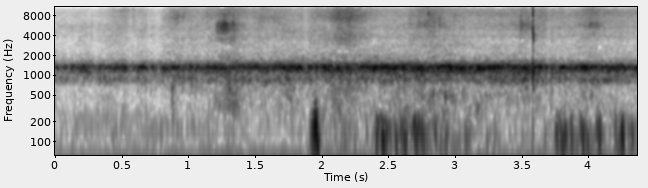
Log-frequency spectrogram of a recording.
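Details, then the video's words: Large emergence of 17-year cicadas flying around a rural home near Madison, a mating pair on the grass; one continuous buzzing drone at a fixed pitch fills the air, with faint rustling and a sharp click. "17-Year Cicadas, a lot of them"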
